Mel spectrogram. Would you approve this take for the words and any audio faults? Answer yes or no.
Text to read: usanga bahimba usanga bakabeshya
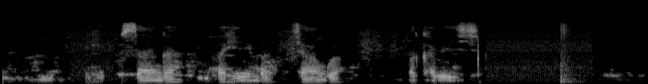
no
